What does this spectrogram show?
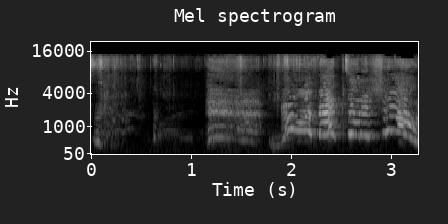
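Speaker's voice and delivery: laughing high and slow, drawn out. Real, not acted. Host laughing at herself before resuming the sale, laughing. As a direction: wind down the laugh back to business.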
